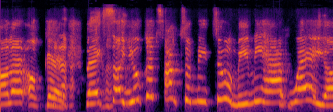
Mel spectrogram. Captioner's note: laughing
